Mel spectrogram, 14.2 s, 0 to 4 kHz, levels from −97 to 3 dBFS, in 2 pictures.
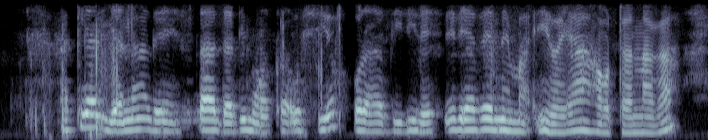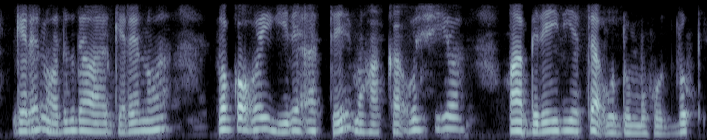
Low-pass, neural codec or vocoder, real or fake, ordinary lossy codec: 3.6 kHz; vocoder, 44.1 kHz, 128 mel bands, Pupu-Vocoder; fake; AAC, 32 kbps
